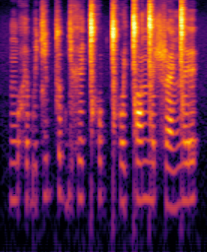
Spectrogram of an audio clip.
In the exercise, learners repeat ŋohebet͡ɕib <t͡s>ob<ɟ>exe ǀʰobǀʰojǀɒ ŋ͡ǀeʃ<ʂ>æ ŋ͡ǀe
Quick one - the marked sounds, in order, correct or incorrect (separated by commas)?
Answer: correct, correct, correct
